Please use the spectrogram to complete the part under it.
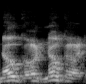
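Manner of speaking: loud, revolted, disgusted kobold voice. Voicing a kobold who shakes his head: disgusted kobold voice. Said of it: "shakes his head and sticks his tongue out in, in disgust".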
